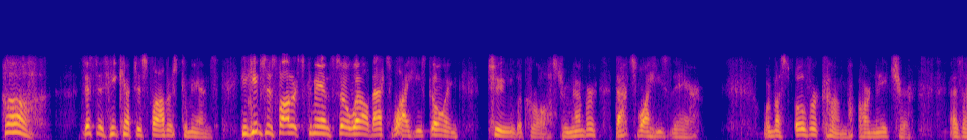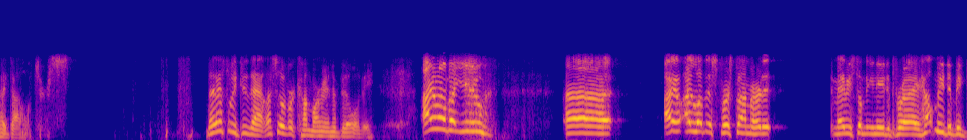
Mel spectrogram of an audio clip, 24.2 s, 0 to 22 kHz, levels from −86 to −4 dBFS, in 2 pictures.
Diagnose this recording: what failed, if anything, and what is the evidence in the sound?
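Codec stage: Opus voice compression in SILK narrowband codes the excitation coarsely, so speech throughout is cut above 4 kHz, hoarse and robotic, fitting about 6 kbps.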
